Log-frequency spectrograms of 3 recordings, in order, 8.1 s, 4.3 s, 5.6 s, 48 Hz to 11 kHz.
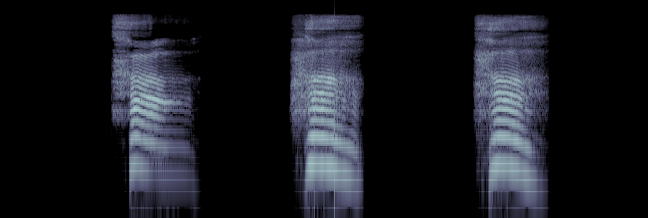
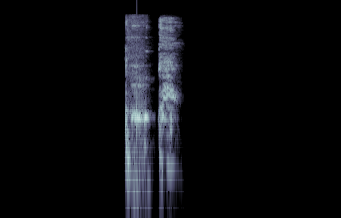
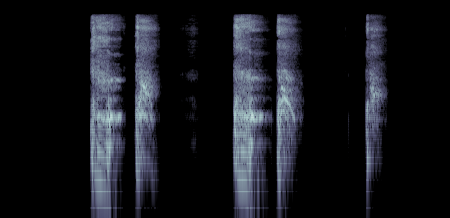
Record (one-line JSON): {"exhalation_length": "8.1 s", "exhalation_amplitude": 28141, "exhalation_signal_mean_std_ratio": 0.37, "cough_length": "4.3 s", "cough_amplitude": 28025, "cough_signal_mean_std_ratio": 0.28, "three_cough_length": "5.6 s", "three_cough_amplitude": 30706, "three_cough_signal_mean_std_ratio": 0.39, "survey_phase": "beta (2021-08-13 to 2022-03-07)", "age": "65+", "gender": "Female", "wearing_mask": "No", "symptom_cough_any": true, "symptom_sore_throat": true, "symptom_onset": "1 day", "smoker_status": "Never smoked", "respiratory_condition_asthma": false, "respiratory_condition_other": false, "recruitment_source": "Test and Trace", "submission_delay": "1 day", "covid_test_result": "Negative", "covid_test_method": "RT-qPCR"}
